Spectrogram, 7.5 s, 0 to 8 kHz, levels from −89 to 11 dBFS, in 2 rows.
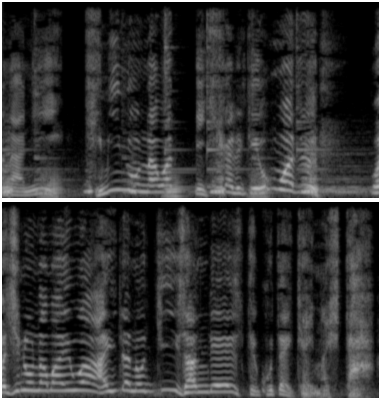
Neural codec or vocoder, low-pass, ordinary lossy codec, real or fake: none; none; none; real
